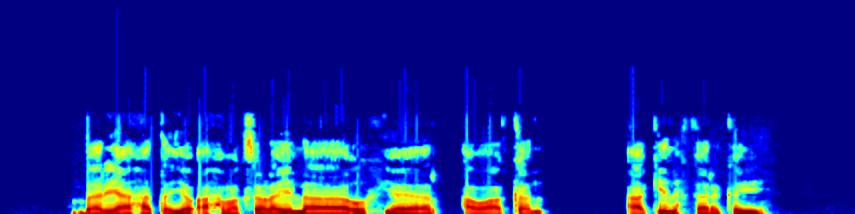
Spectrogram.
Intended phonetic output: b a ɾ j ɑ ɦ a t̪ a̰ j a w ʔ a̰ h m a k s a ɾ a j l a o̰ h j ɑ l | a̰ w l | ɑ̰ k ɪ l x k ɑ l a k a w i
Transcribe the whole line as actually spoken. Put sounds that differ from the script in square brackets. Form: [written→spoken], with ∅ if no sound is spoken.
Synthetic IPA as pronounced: b a ɾ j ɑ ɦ a t̪ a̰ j a w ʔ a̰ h m a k s a [ɾ→ɽ] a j l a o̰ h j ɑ [l→ɾ] | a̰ w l | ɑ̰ k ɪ l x k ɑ [l→ɾ] a k a w i

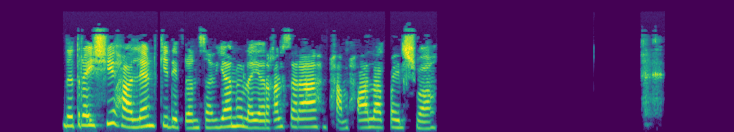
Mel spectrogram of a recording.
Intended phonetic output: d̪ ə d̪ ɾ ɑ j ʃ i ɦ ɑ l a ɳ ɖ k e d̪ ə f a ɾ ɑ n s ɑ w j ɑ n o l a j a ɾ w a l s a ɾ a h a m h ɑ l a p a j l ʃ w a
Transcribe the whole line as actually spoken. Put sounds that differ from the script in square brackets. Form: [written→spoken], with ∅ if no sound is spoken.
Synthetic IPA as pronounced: d̪ ə [d̪→t̪] ɾ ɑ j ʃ i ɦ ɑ l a ɳ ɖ k e d̪ ə f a ɾ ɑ n s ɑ w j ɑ n o l a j a ɾ [w→ɣ] a l s a ɾ a h a m h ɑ l a p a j l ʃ w a

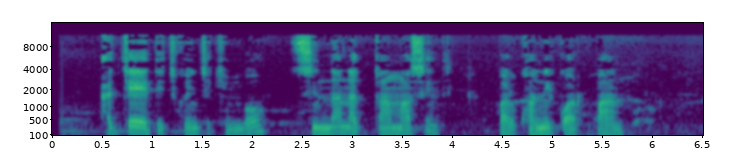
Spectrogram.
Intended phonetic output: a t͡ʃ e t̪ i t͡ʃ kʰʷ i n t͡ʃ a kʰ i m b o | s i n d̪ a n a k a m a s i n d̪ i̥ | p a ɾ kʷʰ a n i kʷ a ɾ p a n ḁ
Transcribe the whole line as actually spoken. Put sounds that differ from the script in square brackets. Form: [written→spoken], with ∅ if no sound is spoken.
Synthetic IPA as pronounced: a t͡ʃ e t̪ i t͡ʃ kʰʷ i n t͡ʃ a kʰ i m b o | s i n d̪ a n a k a m a s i n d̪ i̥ | p a ɾ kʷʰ a n i kʷ a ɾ p a n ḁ

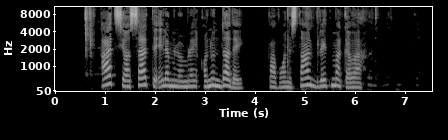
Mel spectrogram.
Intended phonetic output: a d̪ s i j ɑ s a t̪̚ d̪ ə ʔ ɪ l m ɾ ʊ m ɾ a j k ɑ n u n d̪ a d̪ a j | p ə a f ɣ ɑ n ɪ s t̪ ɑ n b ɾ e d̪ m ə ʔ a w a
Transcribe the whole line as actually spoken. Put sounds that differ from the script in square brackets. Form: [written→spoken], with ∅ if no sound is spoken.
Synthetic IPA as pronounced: a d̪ s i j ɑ s a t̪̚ d̪ ə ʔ ɪ l m [ɾ→l] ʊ m [ɾ→ɽ] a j [k→q] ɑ n u n d̪ [a→ɑ] d̪ a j | p ə a f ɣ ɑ n ɪ s t̪ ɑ n b ɾ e d̪ m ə [ʔ→k] a w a

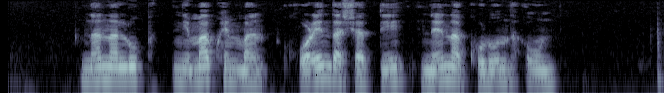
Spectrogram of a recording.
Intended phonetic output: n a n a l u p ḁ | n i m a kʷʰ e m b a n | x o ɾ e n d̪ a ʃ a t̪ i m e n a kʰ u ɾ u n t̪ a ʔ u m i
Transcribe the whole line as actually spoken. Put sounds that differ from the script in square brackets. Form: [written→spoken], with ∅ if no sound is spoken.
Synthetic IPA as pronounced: n a n a l u p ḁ | n i m a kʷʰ e m b a n | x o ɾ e n d̪ a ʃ a t̪ i [m→n] e n a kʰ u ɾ u n [t̪→d̪] a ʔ u [m→n] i

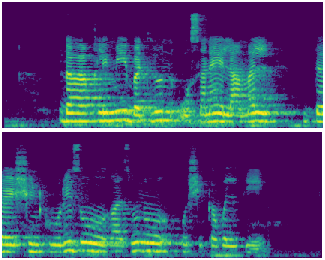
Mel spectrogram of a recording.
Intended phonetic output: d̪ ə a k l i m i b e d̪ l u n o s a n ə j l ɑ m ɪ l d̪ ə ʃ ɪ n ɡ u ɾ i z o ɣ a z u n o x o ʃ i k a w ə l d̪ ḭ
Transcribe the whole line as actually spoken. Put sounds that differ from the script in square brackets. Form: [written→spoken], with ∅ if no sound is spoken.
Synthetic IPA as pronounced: d̪ ə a [k→q] l i m i b [e→a] d̪ l u n o s a n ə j l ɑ m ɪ l d̪ ə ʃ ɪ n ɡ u ɾ i z o ɣ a z u n o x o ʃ i k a w ə l d̪ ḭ

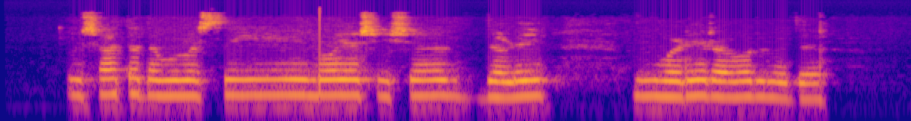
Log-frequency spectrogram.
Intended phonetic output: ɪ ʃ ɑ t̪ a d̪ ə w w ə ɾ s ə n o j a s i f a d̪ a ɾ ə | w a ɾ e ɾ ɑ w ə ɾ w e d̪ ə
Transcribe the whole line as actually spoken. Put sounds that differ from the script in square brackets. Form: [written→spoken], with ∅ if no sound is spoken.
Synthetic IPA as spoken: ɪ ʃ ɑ t̪ a d̪ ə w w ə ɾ s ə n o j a [s→ʃ] i [f→ʃ] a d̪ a [ɾ→ɽ] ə | w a [ɾ→ɽ] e ɾ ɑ w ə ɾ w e d̪ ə

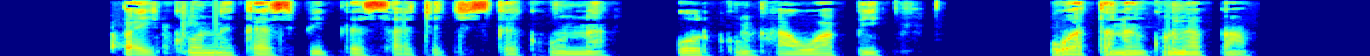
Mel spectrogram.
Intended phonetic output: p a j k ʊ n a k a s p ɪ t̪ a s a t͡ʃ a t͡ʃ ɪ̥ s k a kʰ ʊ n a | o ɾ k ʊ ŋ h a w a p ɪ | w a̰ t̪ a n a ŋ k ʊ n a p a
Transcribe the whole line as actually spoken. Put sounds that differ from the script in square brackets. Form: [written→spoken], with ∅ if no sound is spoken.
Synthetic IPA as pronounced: p a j k ʊ n a k a s p ɪ t̪ a s a t͡ʃ a t͡ʃ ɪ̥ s k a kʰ ʊ n a | o ɾ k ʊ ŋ h a w a p ɪ | w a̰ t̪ a n a ŋ k ʊ n a p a

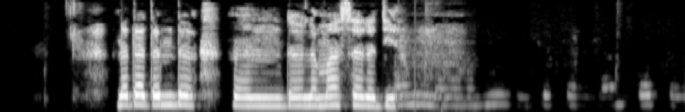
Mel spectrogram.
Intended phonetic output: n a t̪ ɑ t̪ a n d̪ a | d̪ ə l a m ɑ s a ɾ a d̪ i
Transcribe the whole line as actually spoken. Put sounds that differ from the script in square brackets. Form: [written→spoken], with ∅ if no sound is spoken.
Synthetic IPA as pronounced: n a [t̪→d̪] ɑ [t̪→d̪] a n d̪ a | d̪ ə l a m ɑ s a ɾ a d̪ i

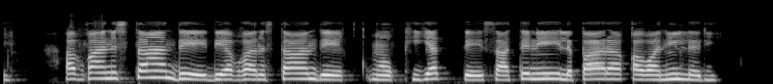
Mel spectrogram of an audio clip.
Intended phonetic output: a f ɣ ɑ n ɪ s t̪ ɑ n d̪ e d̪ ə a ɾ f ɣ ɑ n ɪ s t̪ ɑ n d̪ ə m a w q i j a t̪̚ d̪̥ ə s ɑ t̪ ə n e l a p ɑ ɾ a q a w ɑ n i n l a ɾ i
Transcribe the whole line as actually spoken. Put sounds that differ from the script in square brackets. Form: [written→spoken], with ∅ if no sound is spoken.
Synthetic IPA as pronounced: a f ɣ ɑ n ɪ s t̪ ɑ n d̪ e d̪ ə a [ɾ→∅] f ɣ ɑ n ɪ s t̪ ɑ n d̪ ə m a w q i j a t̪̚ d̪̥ ə s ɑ t̪ ə n e l a p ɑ ɾ a q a w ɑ n i n l a ɾ i

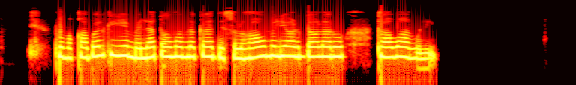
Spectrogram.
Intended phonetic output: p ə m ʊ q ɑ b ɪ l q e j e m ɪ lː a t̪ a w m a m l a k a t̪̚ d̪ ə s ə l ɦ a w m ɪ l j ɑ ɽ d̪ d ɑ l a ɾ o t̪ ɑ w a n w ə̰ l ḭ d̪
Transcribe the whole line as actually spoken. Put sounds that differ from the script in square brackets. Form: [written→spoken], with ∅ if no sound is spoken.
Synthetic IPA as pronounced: p ə m ʊ q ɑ b ɪ l [q→k] e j e m ɪ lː a t̪ a w m a m l a k a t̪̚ d̪ ə s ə l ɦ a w m ɪ l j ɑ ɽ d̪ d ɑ l a ɾ o t̪ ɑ w [a→ɑ] n w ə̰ l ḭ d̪

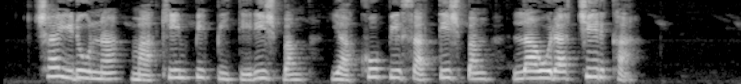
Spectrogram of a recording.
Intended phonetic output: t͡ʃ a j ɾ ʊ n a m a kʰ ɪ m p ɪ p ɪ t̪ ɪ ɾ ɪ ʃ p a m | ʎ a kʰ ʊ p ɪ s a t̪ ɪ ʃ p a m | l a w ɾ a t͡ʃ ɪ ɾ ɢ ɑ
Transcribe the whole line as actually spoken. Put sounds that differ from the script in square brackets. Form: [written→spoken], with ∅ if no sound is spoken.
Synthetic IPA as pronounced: t͡ʃ a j ɾ ʊ n a m a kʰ ɪ m p ɪ p ɪ t̪ ɪ ɾ ɪ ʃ p a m | [ʎ→j] a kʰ ʊ p ɪ s a t̪ ɪ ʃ p a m | l a w ɾ a t͡ʃ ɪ ɾ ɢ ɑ

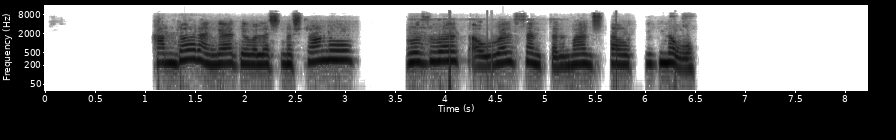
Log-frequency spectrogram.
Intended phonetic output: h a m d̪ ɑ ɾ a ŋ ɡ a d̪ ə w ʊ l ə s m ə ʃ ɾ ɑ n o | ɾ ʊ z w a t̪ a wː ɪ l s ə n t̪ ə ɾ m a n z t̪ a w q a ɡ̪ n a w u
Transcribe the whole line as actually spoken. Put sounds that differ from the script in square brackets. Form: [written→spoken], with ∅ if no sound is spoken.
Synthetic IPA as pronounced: h a m d̪ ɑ ɾ a ŋ ɡ a d̪ ə w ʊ l ə s m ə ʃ ɾ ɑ n o | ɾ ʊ z w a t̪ a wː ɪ l s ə n t̪ ə ɾ m a n z t̪ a w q [a→i] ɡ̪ n a w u

